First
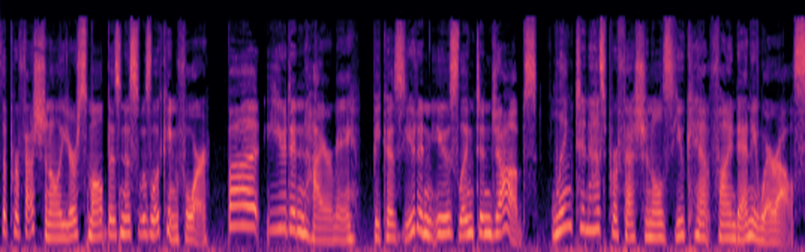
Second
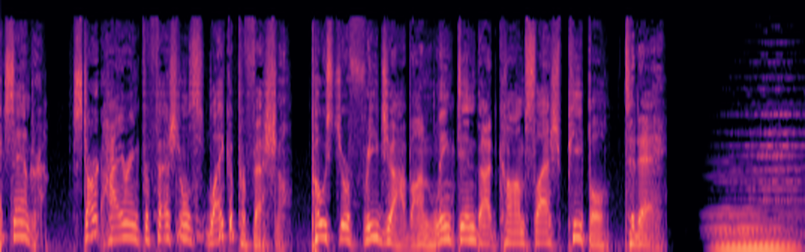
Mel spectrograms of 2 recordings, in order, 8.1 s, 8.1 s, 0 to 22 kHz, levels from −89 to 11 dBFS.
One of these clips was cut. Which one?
second; 1 cut; at 7.0 s

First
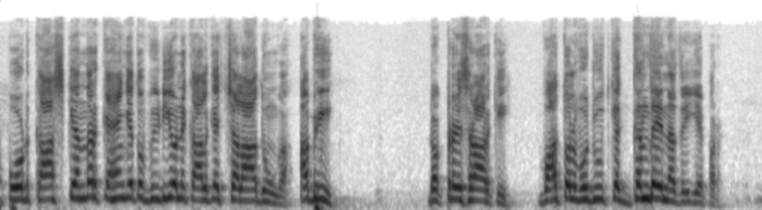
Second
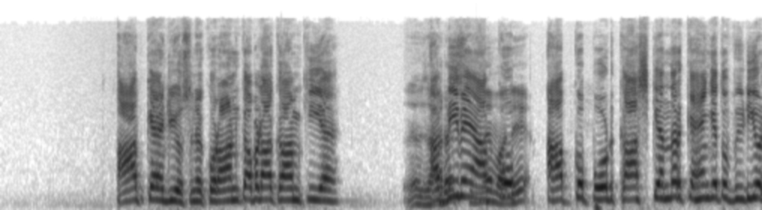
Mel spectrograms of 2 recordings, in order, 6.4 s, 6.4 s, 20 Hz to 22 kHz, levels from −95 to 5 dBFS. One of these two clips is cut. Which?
second; 1 cut; at 3.4 s

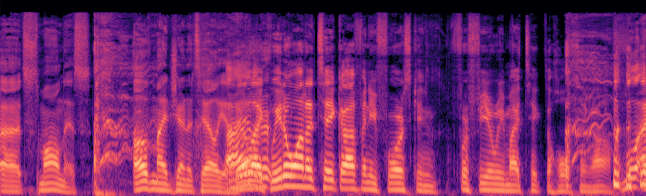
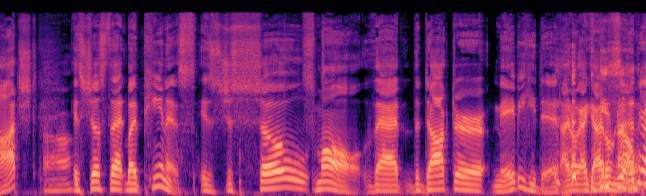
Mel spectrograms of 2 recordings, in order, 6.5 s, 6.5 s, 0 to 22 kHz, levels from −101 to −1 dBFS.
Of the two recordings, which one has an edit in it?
second; 2 cuts; at 1.2 s, 3.1 s

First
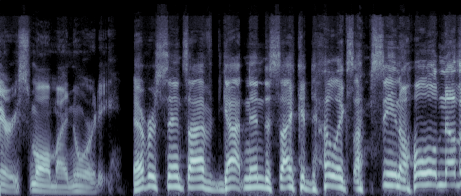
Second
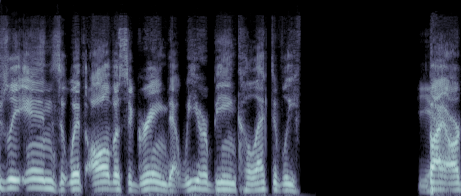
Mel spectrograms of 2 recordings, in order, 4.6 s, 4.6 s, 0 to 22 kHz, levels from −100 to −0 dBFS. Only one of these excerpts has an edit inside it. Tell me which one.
first; 1 cut; at 1.3 s

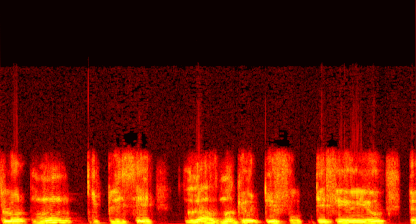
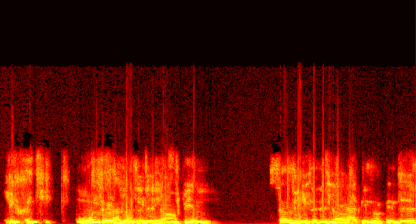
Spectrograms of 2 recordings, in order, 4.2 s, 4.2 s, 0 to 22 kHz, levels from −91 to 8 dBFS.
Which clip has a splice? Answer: second; 1 cut; at 0.9 s

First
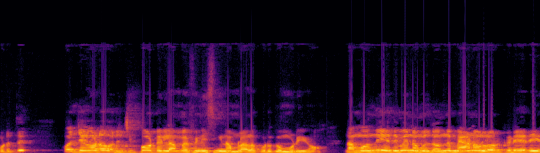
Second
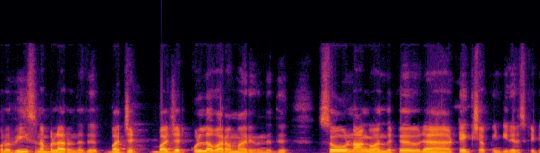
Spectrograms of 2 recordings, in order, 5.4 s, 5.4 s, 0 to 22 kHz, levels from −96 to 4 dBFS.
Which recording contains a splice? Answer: first; 1 cut; at 3.3 s

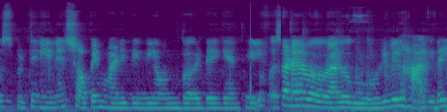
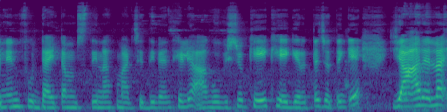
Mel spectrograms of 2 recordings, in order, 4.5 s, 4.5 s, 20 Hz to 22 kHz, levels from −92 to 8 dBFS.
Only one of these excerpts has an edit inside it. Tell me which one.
first; 1 cut; at 2.8 s

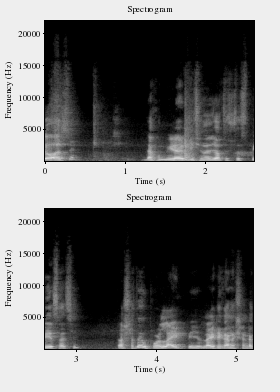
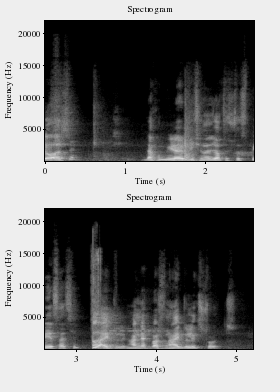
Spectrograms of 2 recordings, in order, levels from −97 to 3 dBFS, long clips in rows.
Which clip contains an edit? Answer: second; 1 cut; at 3.2 s

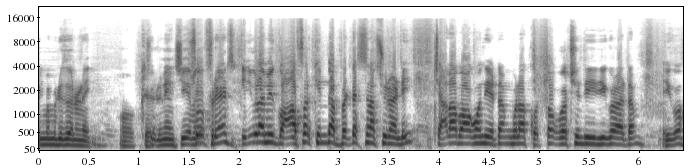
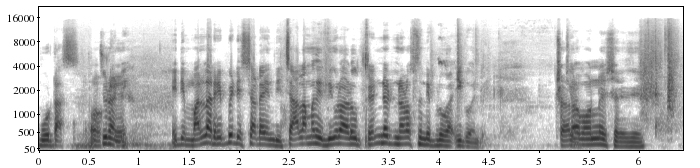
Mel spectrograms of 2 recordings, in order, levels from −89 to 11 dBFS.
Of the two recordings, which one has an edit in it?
first; 1 cut; at 1.5 s

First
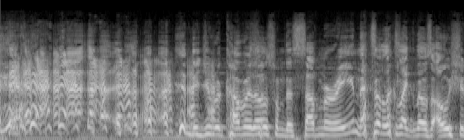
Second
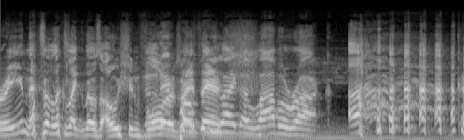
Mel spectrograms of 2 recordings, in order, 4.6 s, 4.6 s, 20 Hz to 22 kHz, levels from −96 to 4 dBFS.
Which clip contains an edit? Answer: first; 1 cut; at 1.7 s

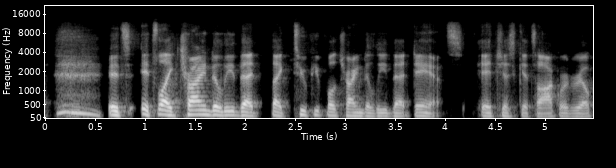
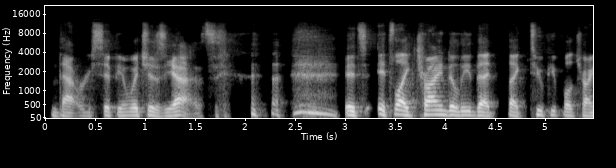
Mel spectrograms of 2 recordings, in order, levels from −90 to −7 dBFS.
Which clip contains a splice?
first; 1 cut; at 4.1 s

